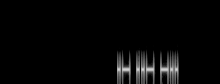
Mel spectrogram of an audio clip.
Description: Morse code, heard as a keyed tone, about 48 wpm, 700 Hz. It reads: AUD
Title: All Cut Numbers - 3-Digit 50wpm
